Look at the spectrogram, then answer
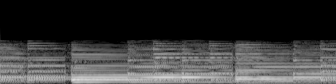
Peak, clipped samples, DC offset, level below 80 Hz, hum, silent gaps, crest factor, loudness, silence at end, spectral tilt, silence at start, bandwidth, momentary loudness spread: -4 dBFS; under 0.1%; under 0.1%; -44 dBFS; none; none; 12 dB; -17 LUFS; 0 s; -12.5 dB/octave; 0 s; 3.2 kHz; 7 LU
